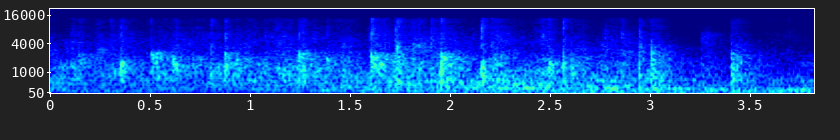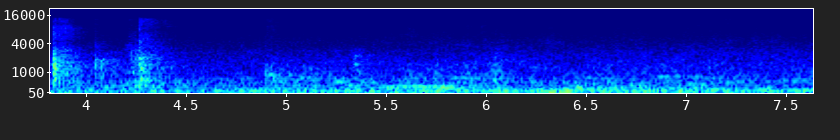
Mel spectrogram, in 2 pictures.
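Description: Applause from a crowd at a Korean party appointment ceremony, quiet and distant, with quick claps for the first few seconds that fade into a low room hum.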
